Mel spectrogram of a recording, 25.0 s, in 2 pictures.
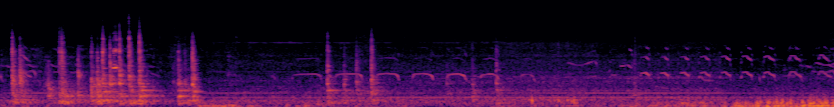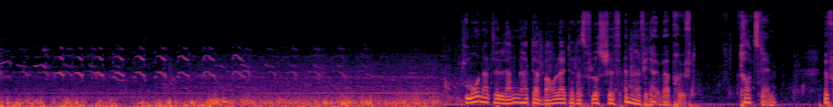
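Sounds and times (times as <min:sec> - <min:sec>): flock of birds calling: 0:00.0 - 0:18.3
steady low hum: 0:00.0 - 0:25.0
low rumble: 0:08.4 - 0:21.2.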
